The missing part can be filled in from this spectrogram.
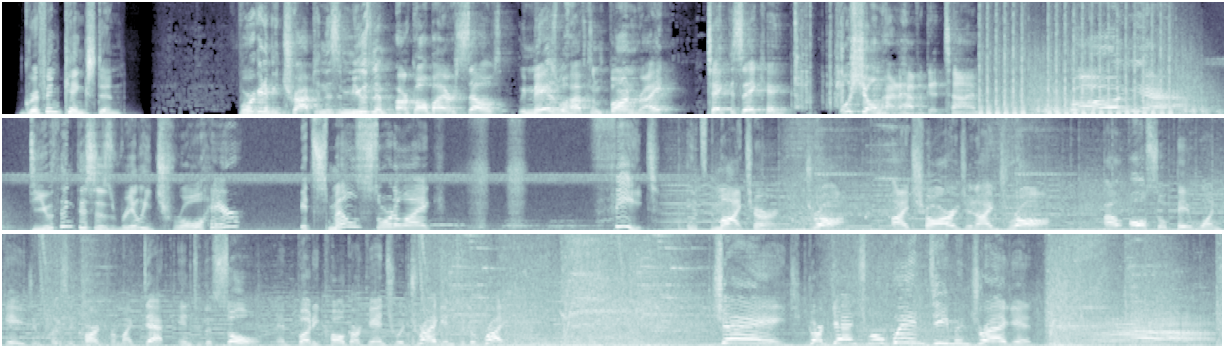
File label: kids animation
